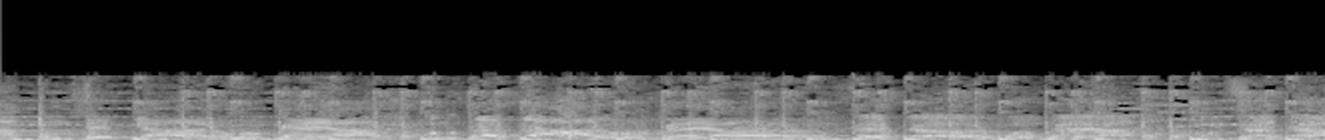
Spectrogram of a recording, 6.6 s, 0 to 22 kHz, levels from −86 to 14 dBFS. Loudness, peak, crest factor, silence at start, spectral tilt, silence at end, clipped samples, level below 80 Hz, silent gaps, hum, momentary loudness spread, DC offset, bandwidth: -9 LUFS; 0 dBFS; 8 dB; 0 s; -4.5 dB/octave; 0 s; 0.7%; -28 dBFS; none; none; 3 LU; under 0.1%; 11 kHz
